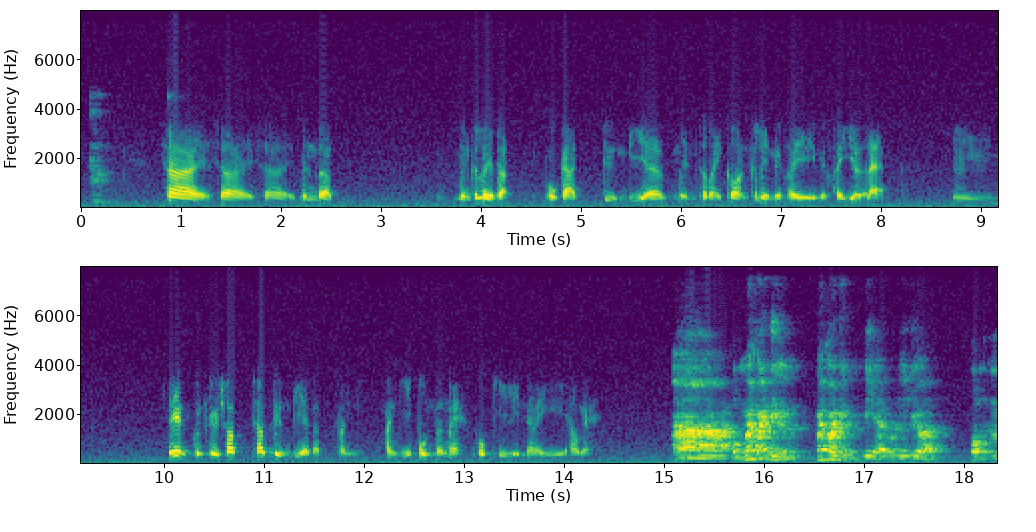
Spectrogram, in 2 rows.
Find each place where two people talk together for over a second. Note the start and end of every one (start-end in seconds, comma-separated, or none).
none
